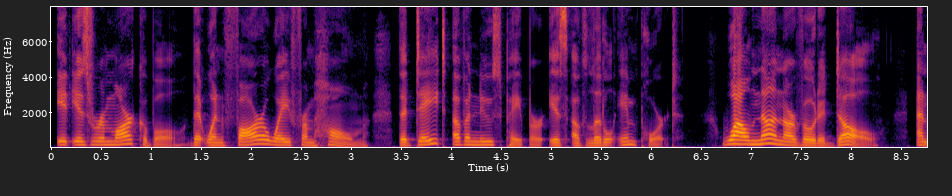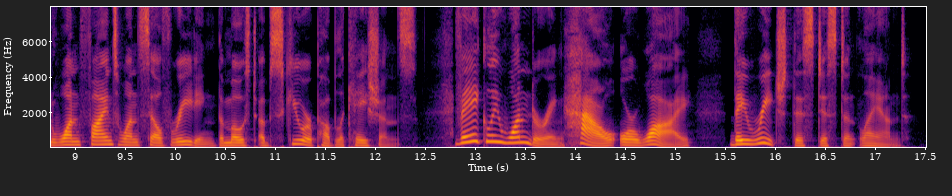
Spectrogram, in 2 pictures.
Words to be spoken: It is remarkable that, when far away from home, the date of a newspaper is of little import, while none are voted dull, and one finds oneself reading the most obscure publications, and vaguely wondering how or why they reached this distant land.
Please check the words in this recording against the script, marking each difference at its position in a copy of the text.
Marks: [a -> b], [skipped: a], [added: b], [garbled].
It is remarkable that, when far away from home, the date of a newspaper is of little import, while none are voted dull, and one finds oneself reading the most obscure publications, [skipped: and] vaguely wondering how or why they reached this distant land.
